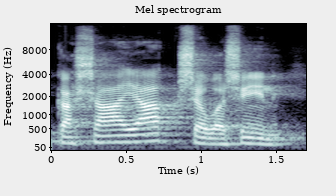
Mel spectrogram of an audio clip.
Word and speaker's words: कषायाक्ष वशेन: इस प्रकार से इसका उच्चारण है। लगभग सभी पद एकदम सरल हैं। यहाँ पर देखें कषायाक्ष वशेन, यहाँ थोड़ा सा काठिन्य हमें प्रतीत हो सकता है।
